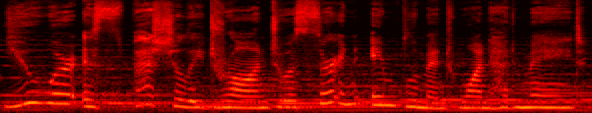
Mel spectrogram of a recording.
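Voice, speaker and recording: A woman's voice: medium pitch, expressive, unhurried, close to an everyday voice. A woman playing a proud, fussy yet fond immortal adeptus in a video game, speaking in formal, archaic phrases and calling herself "one.". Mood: teasing, imperious. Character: stately immortal female adeptus, proud, fussy, fondly meddling. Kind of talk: video game character acting. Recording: long reverb, music behind.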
